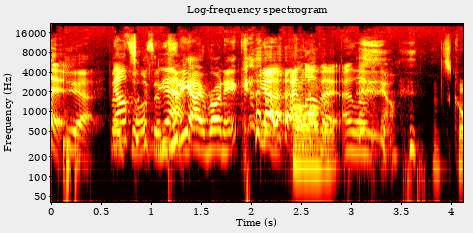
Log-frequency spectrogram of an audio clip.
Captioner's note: laughing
